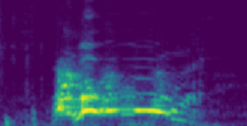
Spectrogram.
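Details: Pet Siberian Husky puppy trying to imitate speech, prompted by its owner: a rough attack gliding into a sustained, wavering tonal note that swells twice and fades, under a second long.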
